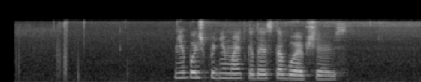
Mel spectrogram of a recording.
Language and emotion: Russian, neutral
